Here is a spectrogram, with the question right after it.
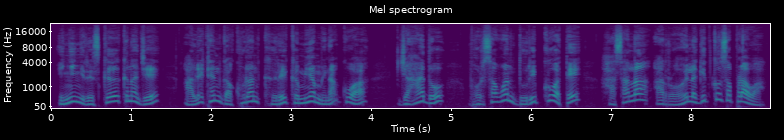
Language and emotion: Santali, happy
